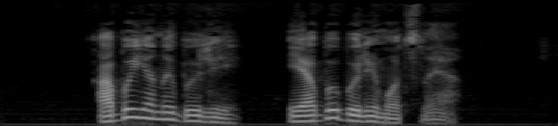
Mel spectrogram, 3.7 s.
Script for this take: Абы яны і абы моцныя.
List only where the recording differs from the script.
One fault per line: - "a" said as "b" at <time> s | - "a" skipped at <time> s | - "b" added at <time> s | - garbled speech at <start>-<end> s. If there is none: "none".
- "былі" added at 1.3 s
- "былі" added at 2.4 s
